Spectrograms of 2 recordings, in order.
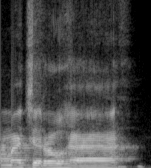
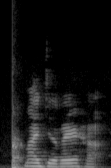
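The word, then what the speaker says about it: مجريها: Oke, kenapa tadi dibaca majroha? Itu bacanya yang benar apa? Majreha.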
